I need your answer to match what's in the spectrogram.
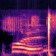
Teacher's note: কিন্তু বাংলায় যখন আমরা বলবো ফুল, ওষ্ঠবর্ণ কিছুটা ঠোঁট আটকে থাকবে, বাতাস বের হবে না।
